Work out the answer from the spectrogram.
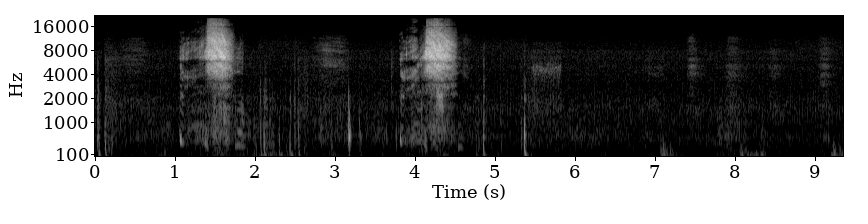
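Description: Two sharp, hissy sneezes about three seconds apart, with faint sniffs and snuffling between them in a quiet setting.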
